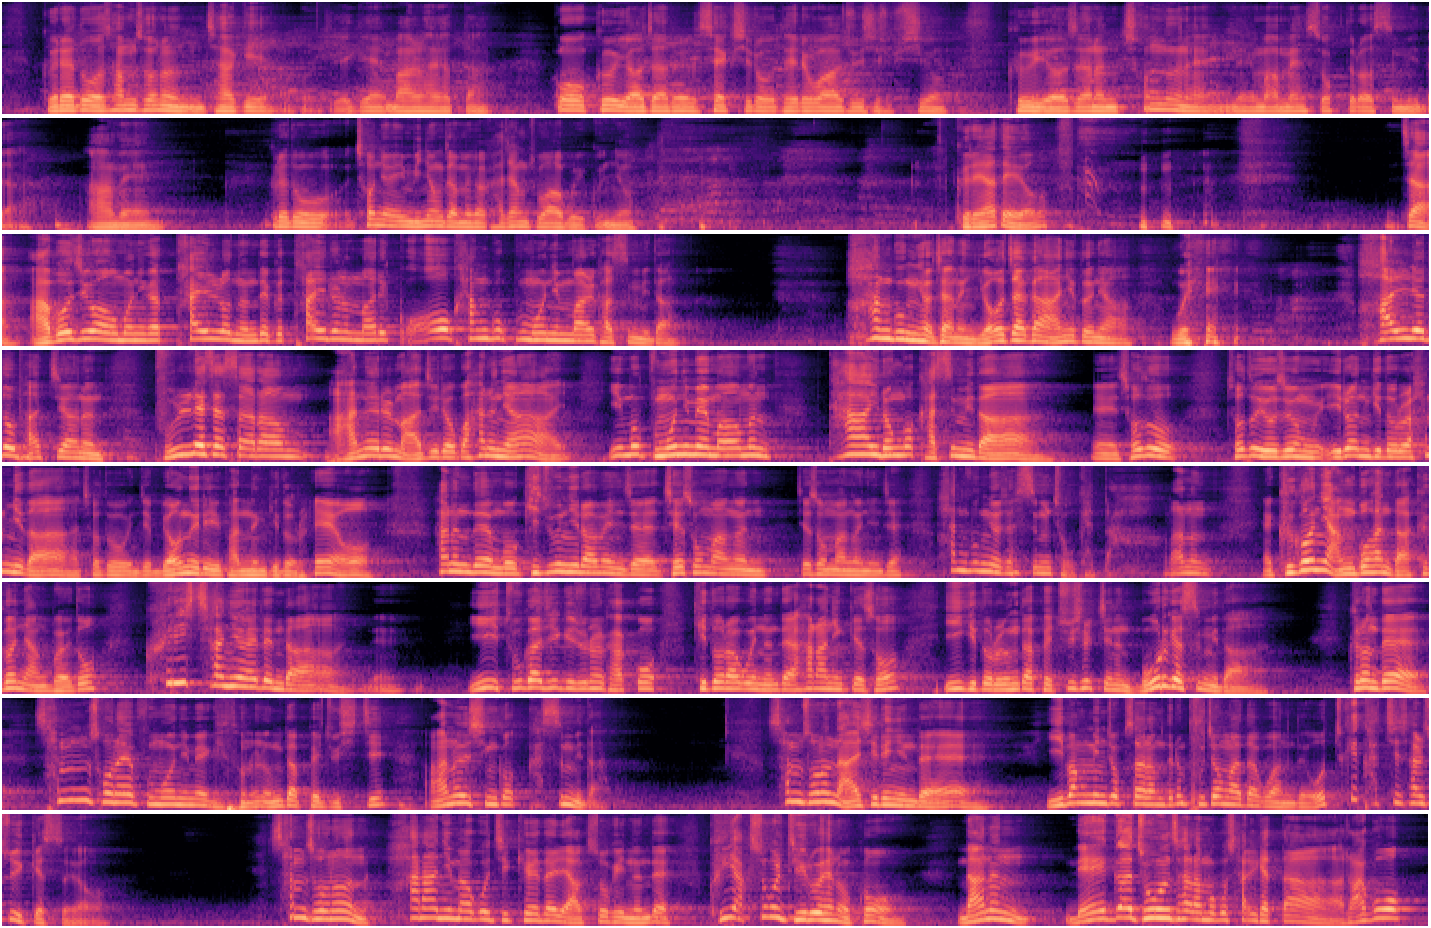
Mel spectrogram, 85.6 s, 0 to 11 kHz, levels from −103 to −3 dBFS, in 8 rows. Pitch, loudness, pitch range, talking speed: 155 Hz, -24 LUFS, 120-200 Hz, 270 characters per minute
